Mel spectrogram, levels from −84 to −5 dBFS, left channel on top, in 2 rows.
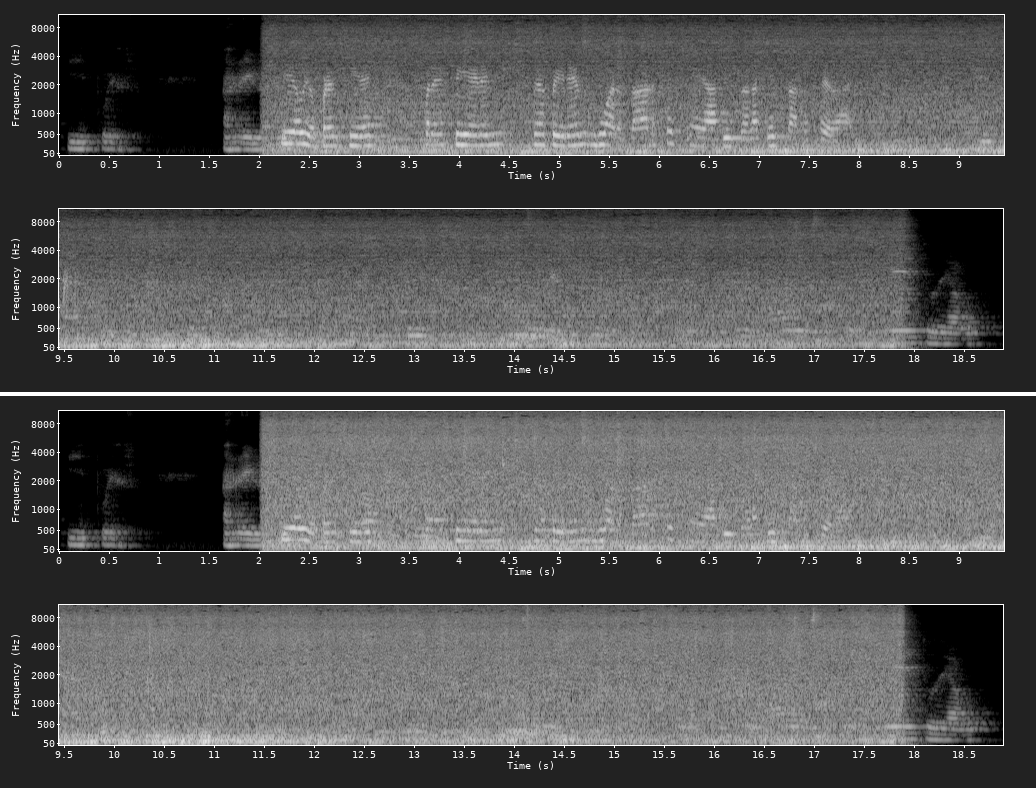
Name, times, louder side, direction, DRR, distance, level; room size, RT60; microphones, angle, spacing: voice 1, 0.1-0.6 1.6-4.2 9.2-13.2 14.1-15.2 15.6-18.6, right 1 dB, 25° right, 4 dB, 1.2 m, -37 dB
sound 1, 2.0-17.9, right 5 dB, 90° right, 0.6 m, -26 dB
voice 2, 2.2-3.1 3.7-8.0, left 3 dB, 40° left, 8 dB, 0.6 m, -26 dB
8.1 x 5.7 x 5.5 m, 0.70 s
head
